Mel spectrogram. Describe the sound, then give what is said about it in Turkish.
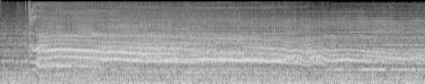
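A man lets out a long, sustained scream of agony as the flesh is pried from his fingernail with a pen, his hand chained to a wall. It starts abruptly and holds for several seconds, loud and strained, echoing through dark dungeon corridors. “sesi zindanın karanlık dehlizlerinde yankılanıyor.”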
